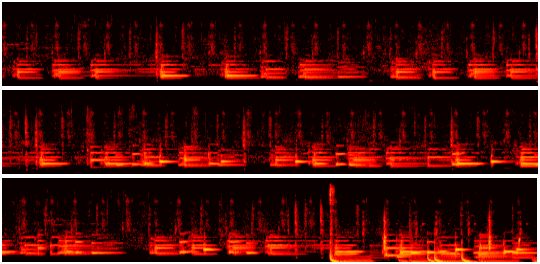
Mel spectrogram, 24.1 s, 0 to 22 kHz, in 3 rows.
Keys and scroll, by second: 0.1 BackSpace, 0.4 0, 7.8 0, 9.2 Return, 22.0 0, 23.1 1.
